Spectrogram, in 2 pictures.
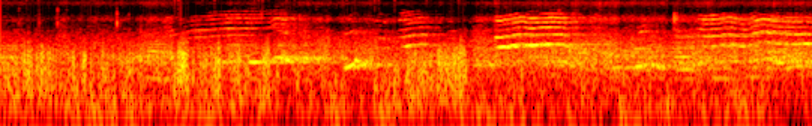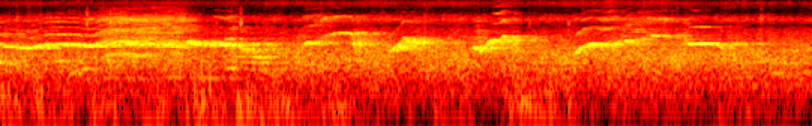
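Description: Heavy rain pouring down on a street, with a quick run of short, honking, goose-like calls about a second in and more gliding high calls in the second half.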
